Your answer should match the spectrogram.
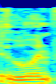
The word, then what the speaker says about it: Ewan: And the actor that plays Mick, I always say his name wrong. It's Ewan.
